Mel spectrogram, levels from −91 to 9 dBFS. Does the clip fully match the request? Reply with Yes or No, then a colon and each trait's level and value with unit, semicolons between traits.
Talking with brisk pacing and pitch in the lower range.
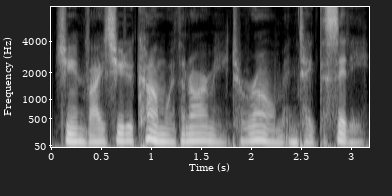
Yes: fast, 265 wpm; low, 105 Hz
